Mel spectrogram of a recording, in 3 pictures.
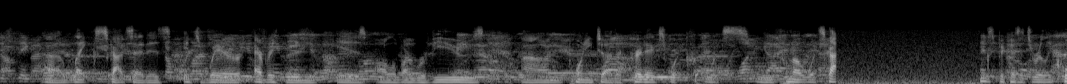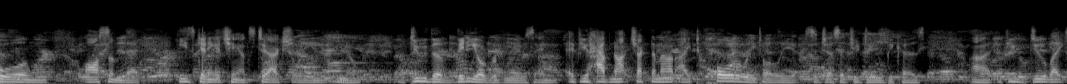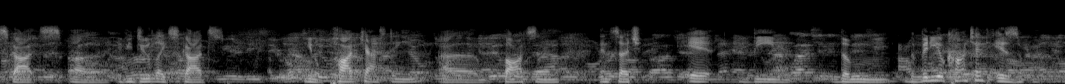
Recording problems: high frequencies cut off; noticeable; nothing above 5.5 kHz
background chatter; loud; throughout; 4 voices, 5 dB below the speech
audio cutting out; at 8.5 s for 1.5 s

